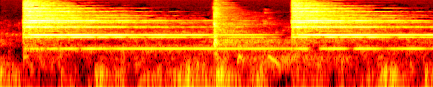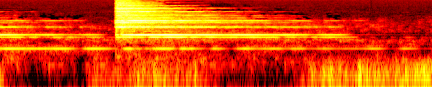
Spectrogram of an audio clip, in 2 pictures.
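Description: Altar bells rung three times, about four seconds apart, each ring a cluster of bright tones that fades slowly. They mark the elevation of the chalice after the consecration.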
